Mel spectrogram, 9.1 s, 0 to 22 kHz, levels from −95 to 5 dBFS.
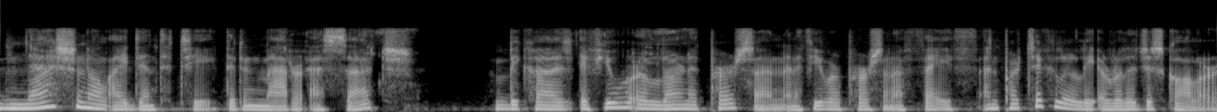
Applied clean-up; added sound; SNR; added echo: neural mask model Resemble Enhance denoiser.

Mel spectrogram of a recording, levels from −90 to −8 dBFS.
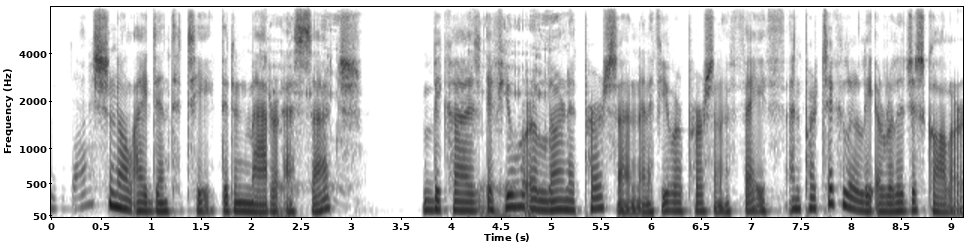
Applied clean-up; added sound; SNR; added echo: neural mask model DeepFilterNet 3.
